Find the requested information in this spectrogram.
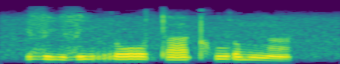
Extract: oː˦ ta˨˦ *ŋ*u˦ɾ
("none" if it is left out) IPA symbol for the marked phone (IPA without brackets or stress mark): kʰ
